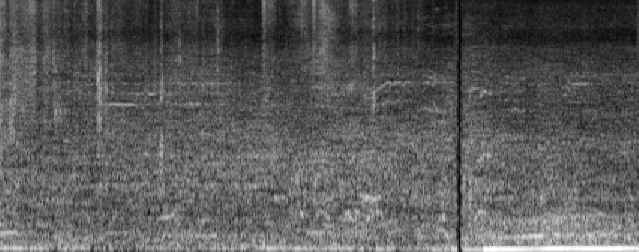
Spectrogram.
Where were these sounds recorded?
on a bus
